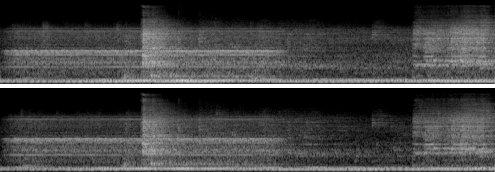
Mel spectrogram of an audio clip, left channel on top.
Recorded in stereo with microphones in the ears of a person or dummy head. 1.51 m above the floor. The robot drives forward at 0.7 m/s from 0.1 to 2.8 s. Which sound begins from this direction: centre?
Dishes clattering, at 1.2 s.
